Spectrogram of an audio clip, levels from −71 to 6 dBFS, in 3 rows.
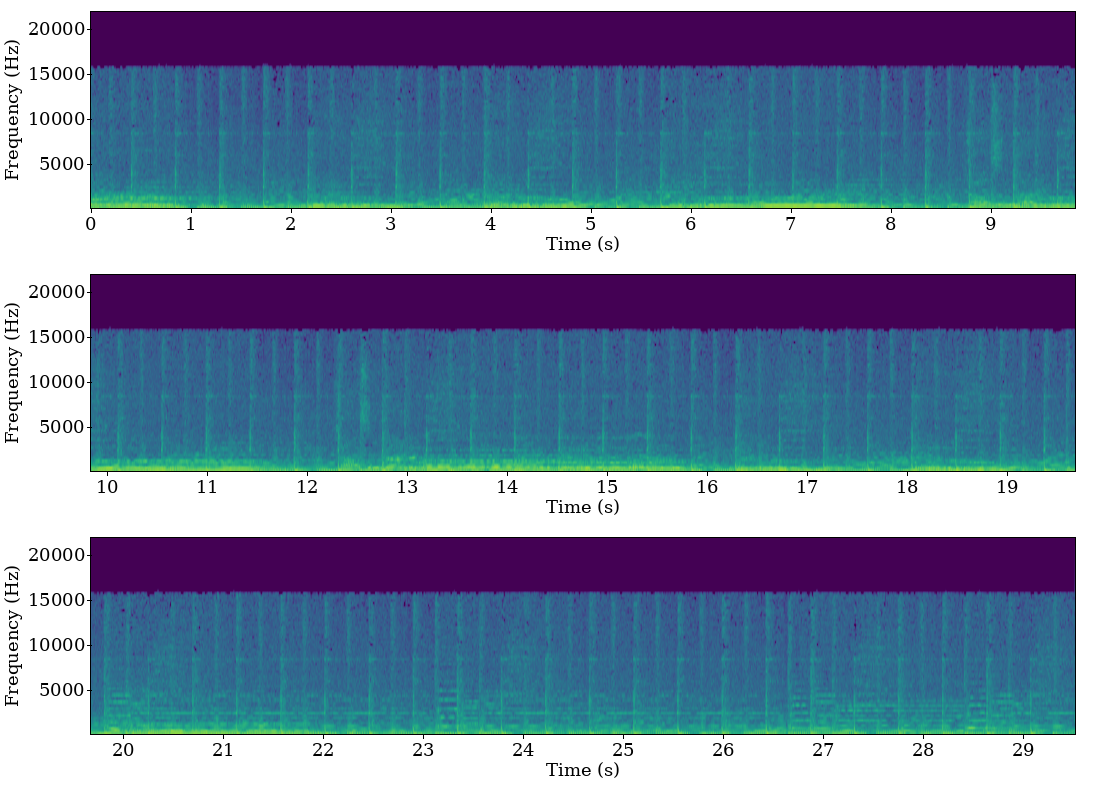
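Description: From start to finish the audio carries grainy, signal-dependent distortion typical of low bit depth without dither, likely from truncation to about 5 bits. With so few steps, the rounding error tracks the sound and sits only about 20 dB below it, so quiet passages turn gritty and fade into sputtering or silence. A waveform zoom shows coarse staircase levels; a spectrogram shows broadband hash rising and falling with the signal rather than a steady noise floor.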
